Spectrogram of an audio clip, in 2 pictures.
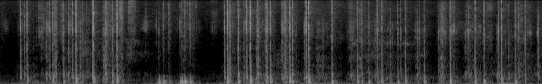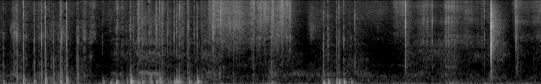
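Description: Fingernails scratch the paper label of a medium white plastic glue bottle with an orange cap, held close to the mic with a mouth near the bottle. Dense, rapid bursts of dry, low-heavy scratching and crinkly, tearing-like rasps come in uneven clusters, with short quiet gaps between them.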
